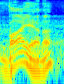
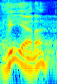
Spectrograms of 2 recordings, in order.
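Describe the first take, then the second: First: The name is said as people in the area say it. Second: The name is said as it is usually said. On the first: This is how the town's own residents say it. "but it's pronounced here Vienna" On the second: This is the familiar name of the European city. "It's spelled like Vienna"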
